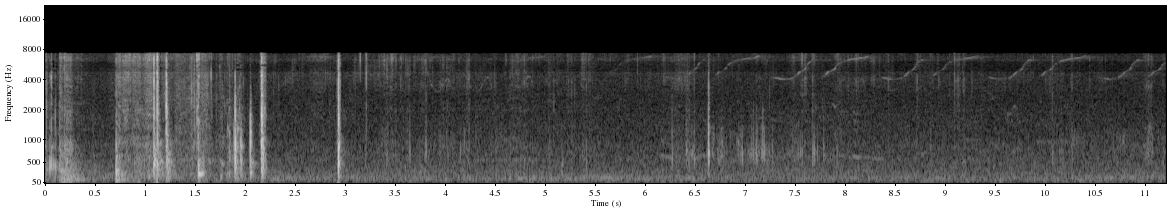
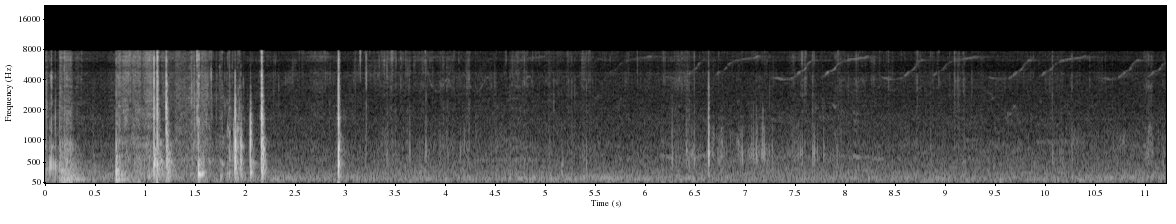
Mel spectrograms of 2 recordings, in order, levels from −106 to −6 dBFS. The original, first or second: first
